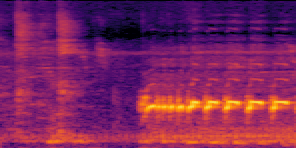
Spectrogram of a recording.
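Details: Local Indonesian zebra dove (perkutut) lure song: after a few faint sounds, a loud, fast, even series of about nine clipped cooing notes at a steady pitch, with low thuds beneath.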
